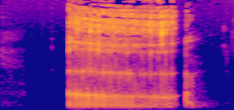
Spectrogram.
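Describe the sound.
A loud, drawn-out burp lasting under a second, followed by a much shorter second burst, with quiet around it.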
